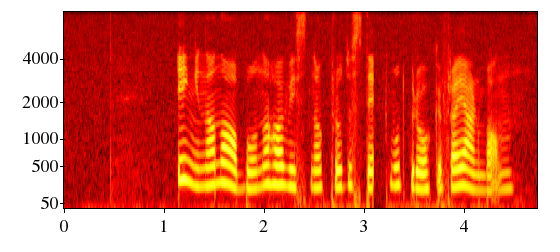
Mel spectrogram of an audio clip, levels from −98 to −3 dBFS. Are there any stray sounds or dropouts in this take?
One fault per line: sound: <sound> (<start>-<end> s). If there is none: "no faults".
sound: dropout (3.1-3.2 s)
